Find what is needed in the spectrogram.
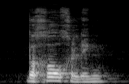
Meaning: illusion, deception
- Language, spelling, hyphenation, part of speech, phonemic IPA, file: Dutch, begoocheling, be‧goo‧che‧ling, noun, /bəˈɣoː.xəˌlɪŋ/, Nl-begoocheling.ogg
